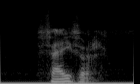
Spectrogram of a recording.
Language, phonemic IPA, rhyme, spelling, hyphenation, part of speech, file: Dutch, /ˈvɛi̯vər/, -ɛi̯vər, vijver, vij‧ver, noun, Nl-vijver.ogg
- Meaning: pond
